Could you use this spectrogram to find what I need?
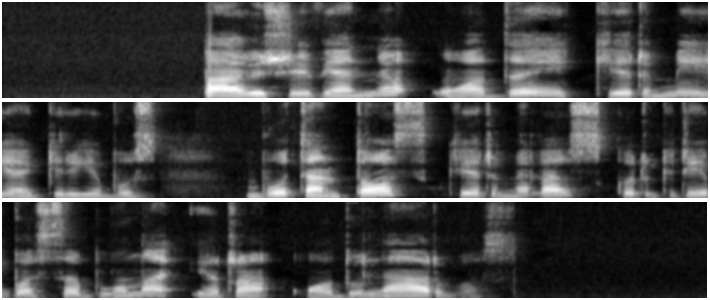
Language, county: Lithuanian, Vilnius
